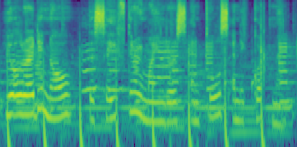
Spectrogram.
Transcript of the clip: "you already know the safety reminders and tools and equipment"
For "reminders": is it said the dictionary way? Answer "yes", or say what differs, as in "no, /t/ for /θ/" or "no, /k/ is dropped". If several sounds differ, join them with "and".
no, /s/ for /z/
